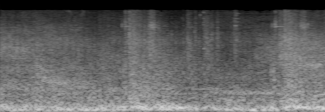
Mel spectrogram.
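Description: A shotgun fires a loud, booming blast.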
